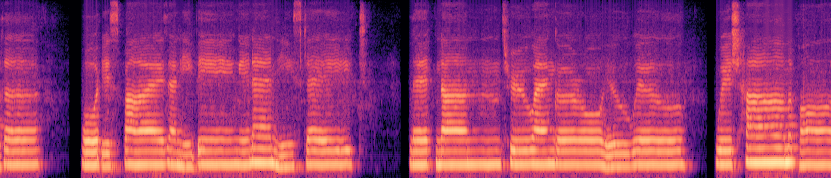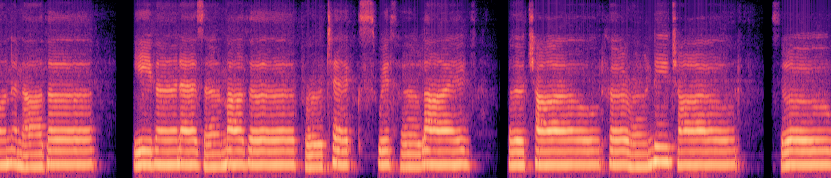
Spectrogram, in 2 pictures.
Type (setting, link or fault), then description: link, video call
